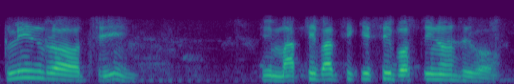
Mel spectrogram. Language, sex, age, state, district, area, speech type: Odia, male, 30-45, Odisha, Nabarangpur, urban, conversation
